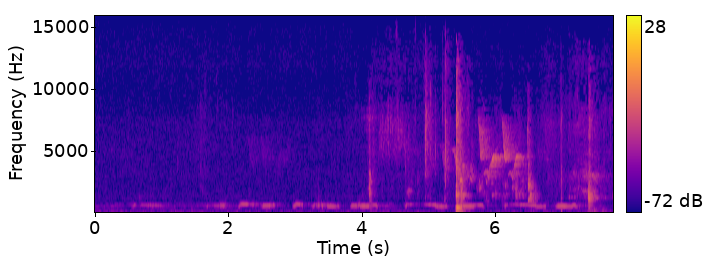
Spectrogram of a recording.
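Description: A bird calling over and over in a steady series of short, slightly falling notes. A few sharp clicks and knocks come through it; the loudest is a little past halfway.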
